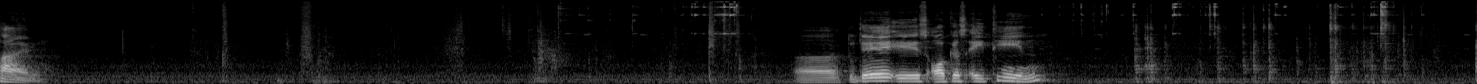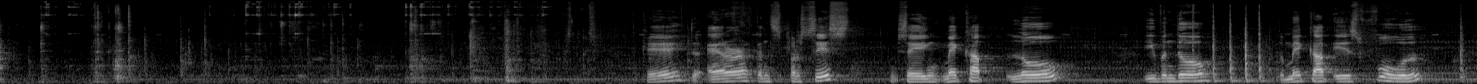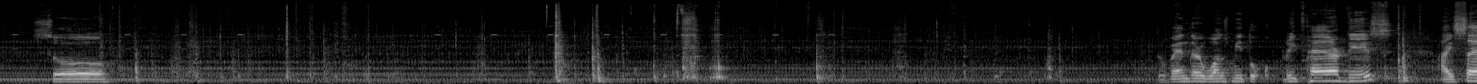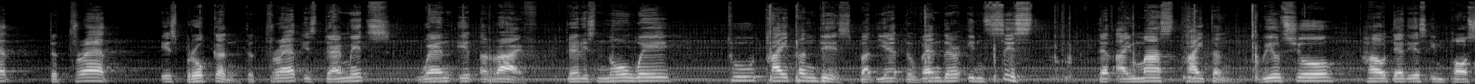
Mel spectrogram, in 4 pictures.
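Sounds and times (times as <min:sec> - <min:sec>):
metallic clicks and clinks: 0:10.6 - 0:14.3, 0:16.8 - 0:20.3
printer mechanical hum: 0:18.6 - 0:59.0.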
